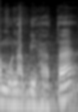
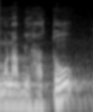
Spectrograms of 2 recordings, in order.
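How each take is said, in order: First: The word ends with an a vowel. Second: The word ends with an u vowel. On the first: "jangan pula munabbihata" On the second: "dibacanya jangan munabbihatu"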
